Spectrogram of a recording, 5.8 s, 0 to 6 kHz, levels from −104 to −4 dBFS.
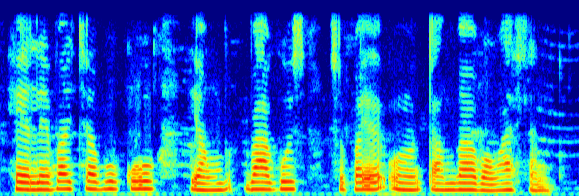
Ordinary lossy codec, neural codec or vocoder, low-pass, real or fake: none; none; 5.4 kHz; real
